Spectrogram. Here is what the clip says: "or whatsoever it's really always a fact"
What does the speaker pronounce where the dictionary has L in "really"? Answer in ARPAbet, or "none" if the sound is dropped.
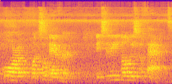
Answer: N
